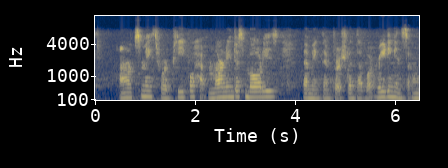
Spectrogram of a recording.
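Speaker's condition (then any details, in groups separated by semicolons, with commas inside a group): No condition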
